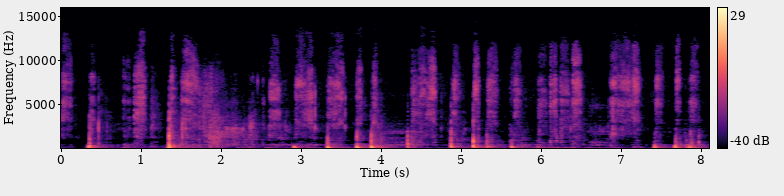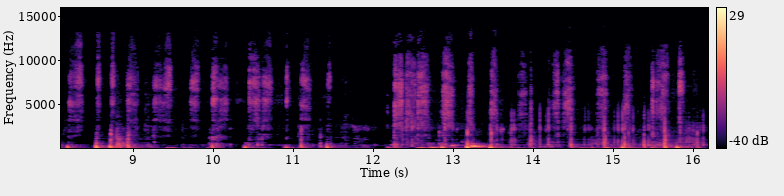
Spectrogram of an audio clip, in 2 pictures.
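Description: Marker pen drawn across flip-chart paper in quick, irregular strokes as letters are written, with a lull about ten seconds in before the strokes start again.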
